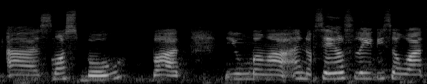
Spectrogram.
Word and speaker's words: Mosbeau: advanced food supplement news is failing promotion it pronounced as must bow but sales ladies are what saw sales ladies ASM they pronounce it as most view so if I don't be following along opinion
